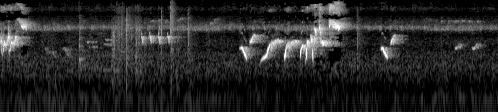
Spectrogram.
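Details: Long-tailed white-rumped shama of the Bahorok type, newly taken from the forest: bursts of rich, loud whistled notes and quick sweeping slurred phrases mid-way, scattered short chirps earlier, a steady high insect-like hum throughout.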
